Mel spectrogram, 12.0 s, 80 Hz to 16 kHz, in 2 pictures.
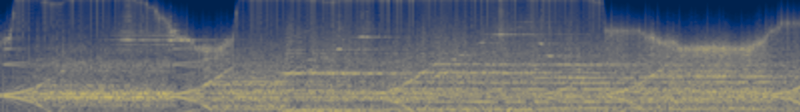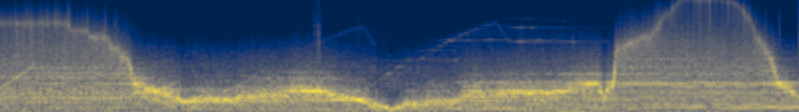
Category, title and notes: Sound effects > Electronic / Design
Roil Down The Drain 12
content-creator, mystery, noise-ambient, vst, dark-soundscapes, dark-design, scifi, sci-fi, PPG-Wave, drowning, dark-techno, sound-design, horror, cinematic, science-fiction, noise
